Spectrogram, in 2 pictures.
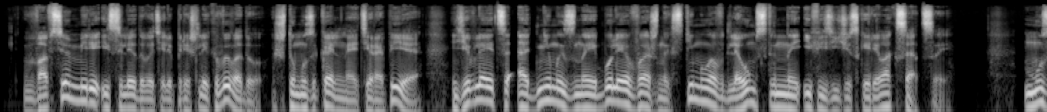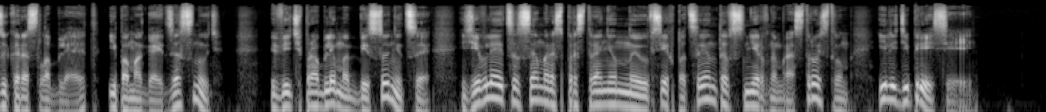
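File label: russian male voice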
